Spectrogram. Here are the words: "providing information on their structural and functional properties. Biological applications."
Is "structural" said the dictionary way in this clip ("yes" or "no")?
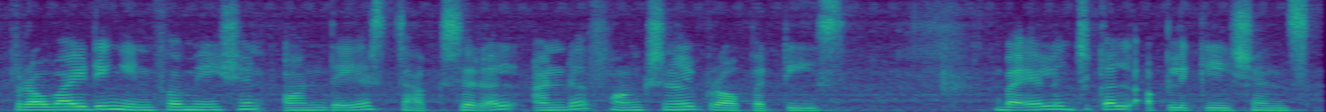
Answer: no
